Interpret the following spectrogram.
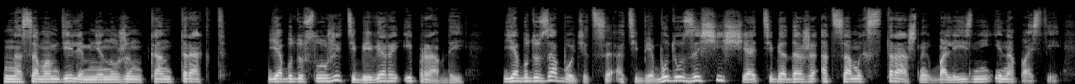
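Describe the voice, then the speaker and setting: A man's voice: mid-range voice, normal speed, no echo, studio quality, lightly acted. A man voicing a coy, playful female demon guardian in an audiobook, purring and teasing. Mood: coaxing. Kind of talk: audiobook character voice.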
